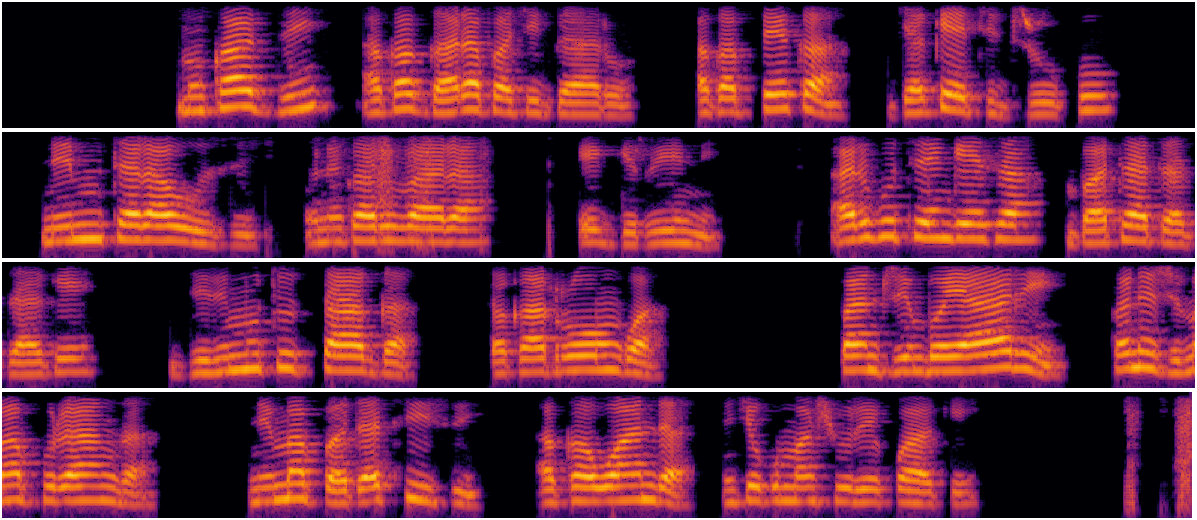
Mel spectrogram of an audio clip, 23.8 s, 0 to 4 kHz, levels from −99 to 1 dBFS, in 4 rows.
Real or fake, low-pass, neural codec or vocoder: real; 3.6 kHz; none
